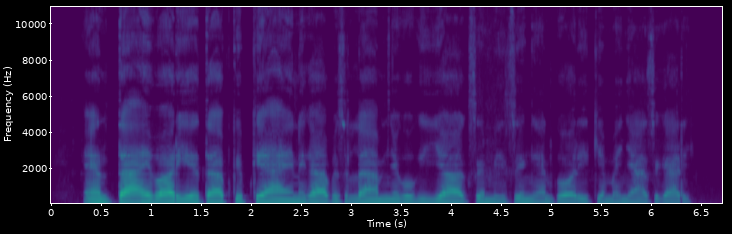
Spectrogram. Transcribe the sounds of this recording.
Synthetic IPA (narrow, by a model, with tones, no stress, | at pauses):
ɛ˨nta˦ɪ˦bɔ˦ɾje˨ta˨p̚ki˦p̚kɛ˦a˦ɪ˦nɪ˦ka˨pɪ˨sla˦mɲe˦ko˦k̬i˨ja˦˨kse˦mi˨si˦ŋɛ˨nkɔ˦ɾi˦kje˨me˦ɲa˨sɪ˦ka˦ɾɪ˨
